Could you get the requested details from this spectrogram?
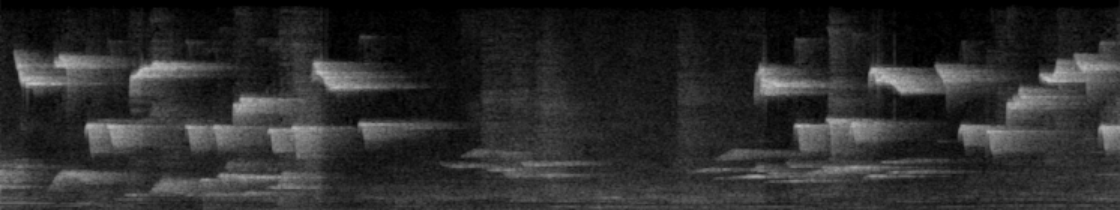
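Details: Java sparrow singing in a ringing voice: quick runs of clear, high whistled notes stepping up and down, with a softer pause midway before the bright phrases resume.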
